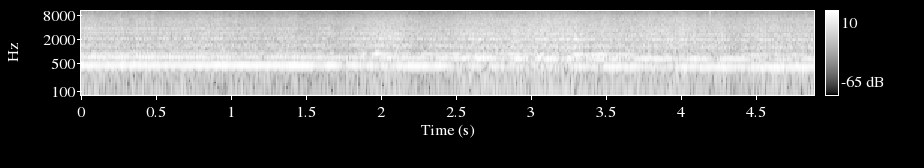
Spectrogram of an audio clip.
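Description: Industrial debris vacuum running steadily while it sucks up sawdust through its hose: a constant whine over a rushing of air.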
